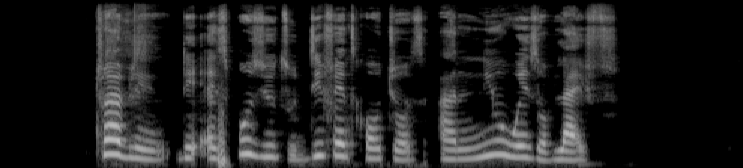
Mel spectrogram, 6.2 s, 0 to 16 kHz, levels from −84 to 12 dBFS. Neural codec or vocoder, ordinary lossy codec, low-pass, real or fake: none; none; 14.4 kHz; real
